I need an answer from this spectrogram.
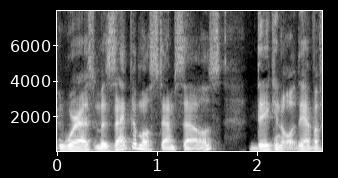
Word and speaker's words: mesenchymal: Whereas mesenchymal stem cells, they have a finite ability to grow. So they don't keep growing, which is why they're safe. And so, when we grow the mesenchymal stem cells, the soup that they grow in,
